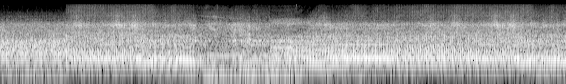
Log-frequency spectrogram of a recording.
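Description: Heavy diesel engine of an Oshkosh HET wrecker revving under load as the truck struggles for traction on a slick, snowy hill. The engine note dips about two seconds in, climbs and holds, then falls away near the end.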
